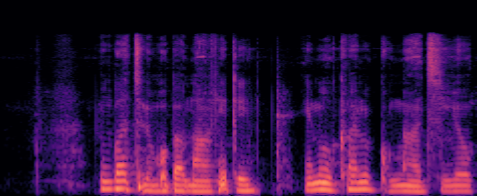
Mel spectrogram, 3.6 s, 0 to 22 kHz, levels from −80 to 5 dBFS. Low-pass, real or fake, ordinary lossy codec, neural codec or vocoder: 10.8 kHz; fake; none; codec, 24 kHz, 0.9 kbps, WavTokenizer, medium music audio release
